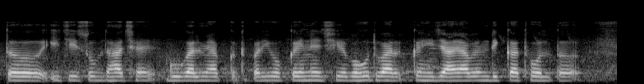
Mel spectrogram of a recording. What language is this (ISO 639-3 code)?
mai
